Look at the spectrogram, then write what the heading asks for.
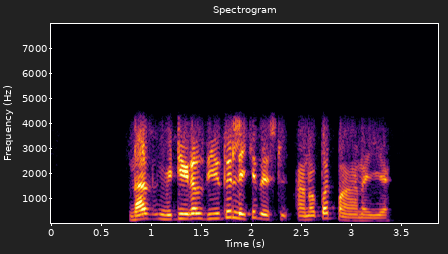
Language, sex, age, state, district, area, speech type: Kashmiri, male, 18-30, Jammu and Kashmir, Anantnag, rural, conversation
